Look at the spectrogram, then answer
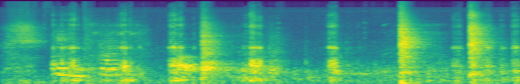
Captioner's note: rasp scratches softly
